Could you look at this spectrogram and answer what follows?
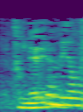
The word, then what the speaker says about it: familial: But it's definitely light in and of itself, and this familiar relationship familiar. How do you say it? Familial? – Familial. – That's what I meant to say.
